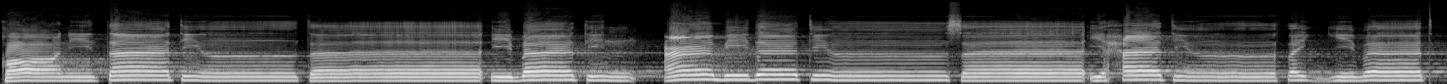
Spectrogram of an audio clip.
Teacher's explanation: Kemudian huruf H dipanjangkan 2 harokat karena terdapat alif kecil ya. Lalu tanwin in pada huruf ta bertemu dengan sa maka didengungkan dan disamarkan ya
